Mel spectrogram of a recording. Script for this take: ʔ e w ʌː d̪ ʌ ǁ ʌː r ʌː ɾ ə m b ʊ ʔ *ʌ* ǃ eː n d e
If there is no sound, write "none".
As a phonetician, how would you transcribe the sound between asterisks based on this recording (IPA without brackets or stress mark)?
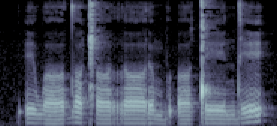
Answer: ʌː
